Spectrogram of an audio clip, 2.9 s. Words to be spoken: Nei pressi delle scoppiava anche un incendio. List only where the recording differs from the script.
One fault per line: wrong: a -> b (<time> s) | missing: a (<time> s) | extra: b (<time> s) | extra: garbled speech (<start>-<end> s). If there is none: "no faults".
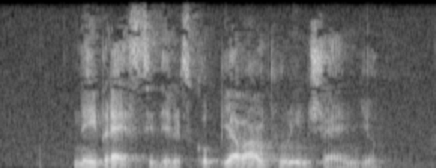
no faults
